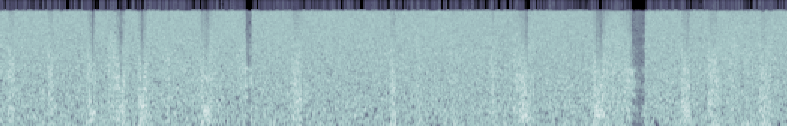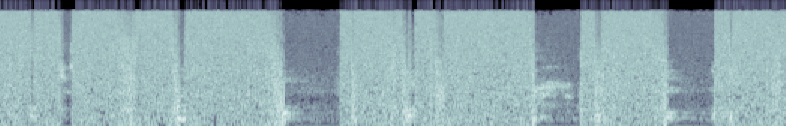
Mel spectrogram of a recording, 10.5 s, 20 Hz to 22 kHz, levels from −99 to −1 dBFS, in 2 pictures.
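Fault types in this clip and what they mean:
Samples built from the wrong bytes: the reader is assembling each sample from its bytes the wrong way, whether one byte off, in swapped order or with the wrong alignment. So the fast-flickering low bits end up as the big part of every value. It runs through the whole clip as loud, harsh broadband noise.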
